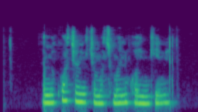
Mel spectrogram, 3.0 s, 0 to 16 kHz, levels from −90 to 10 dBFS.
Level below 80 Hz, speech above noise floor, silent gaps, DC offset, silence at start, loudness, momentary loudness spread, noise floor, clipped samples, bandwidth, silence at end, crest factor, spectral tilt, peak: -58 dBFS; 31 dB; none; under 0.1%; 0.65 s; -18 LUFS; 6 LU; -48 dBFS; under 0.1%; 7.4 kHz; 0.4 s; 16 dB; -6 dB/octave; -4 dBFS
